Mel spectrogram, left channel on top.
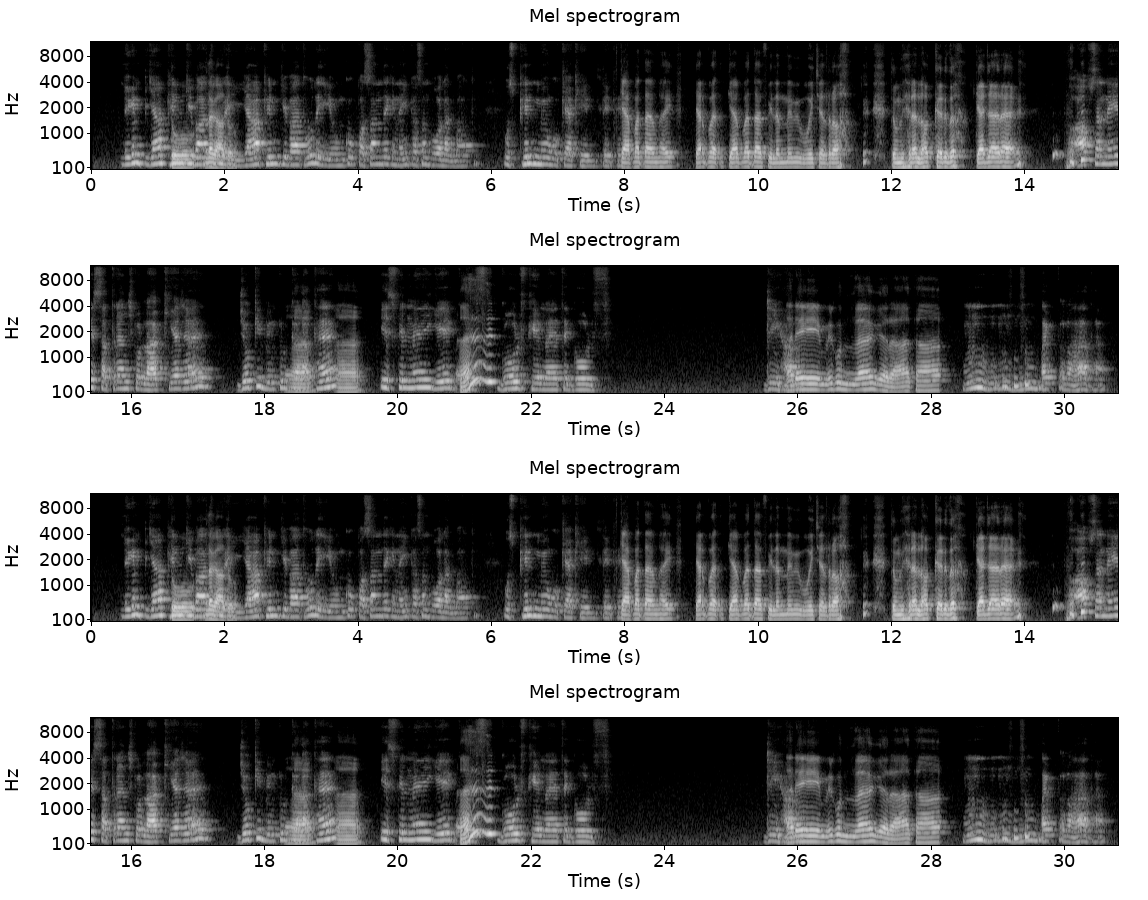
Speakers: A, on the left; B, on the right.
A: लेकिन यहाँ फिल्म
B: तो
A: की बात
B: लगा
A: हो रही
B: दो
A: है यहाँ फिल्म की बात हो रही है उनको पसंद है कि नहीं पसंद वो अलग बात है उस फिल्म में वो क्या खेलते थे
B: क्या पता है भाई क्या प, क्या पता फिल्म में भी वही चल रहा हो <laughs> तो मेरा लॉक कर दो <laughs> क्या जा रहा है
A: तो ऑप्शन
B: <laughs>
A: ए शतरंज को लॉक किया जाए जो कि बिल्कुल
B: हाँ
A: गलत है
B: हाँ
A: इस फिल्म में ये गोल्फ
B: हाँ?
A: गोल्फ खेल रहे थे गोल्फ जी हाँ
B: अरे मेरे को लग रहा था
A: हम्म हम्म हम्म,
B: <laughs>
A: लग तो रहा था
